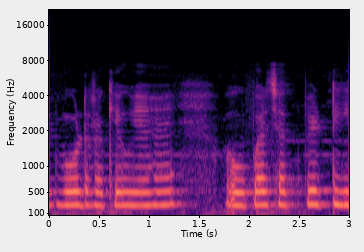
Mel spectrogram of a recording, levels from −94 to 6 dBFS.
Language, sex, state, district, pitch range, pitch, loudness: Hindi, female, Uttar Pradesh, Jyotiba Phule Nagar, 250-260 Hz, 255 Hz, -26 LUFS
